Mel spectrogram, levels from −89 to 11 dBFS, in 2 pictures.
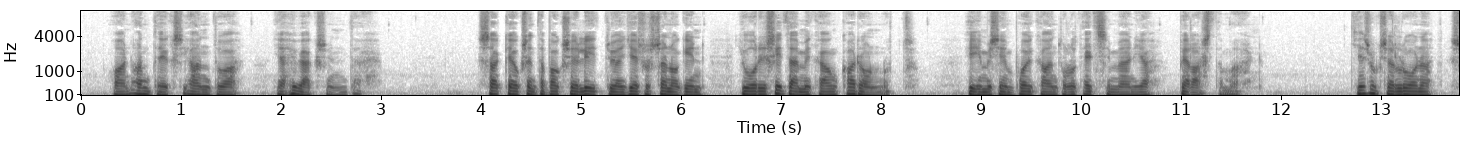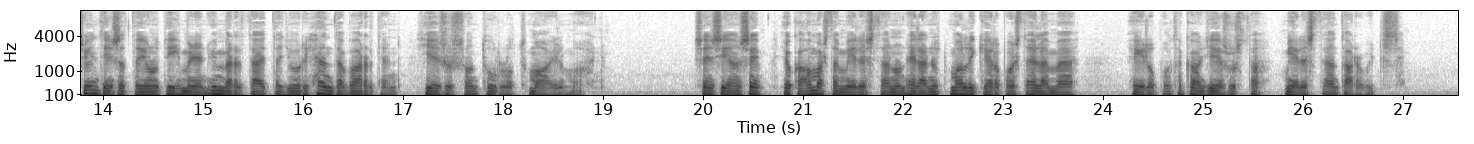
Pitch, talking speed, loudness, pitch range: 110 Hz, 110 wpm, -18 LUFS, 105-120 Hz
